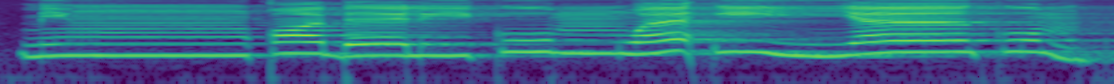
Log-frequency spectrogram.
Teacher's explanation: karena mim sukun menghadapi huruf selain mim dan ba yaitu w maka mim sukun dibaca jelas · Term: izhar syafawi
